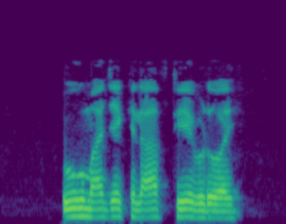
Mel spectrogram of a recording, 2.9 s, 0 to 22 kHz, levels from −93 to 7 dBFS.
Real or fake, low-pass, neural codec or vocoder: real; 7.2 kHz; none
